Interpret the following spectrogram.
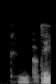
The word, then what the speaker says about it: contain: Contain. Okay. Mislead second syllable stress. Yeah, a couple of verbs again. Mislead, contain. Again, not always, but very common to have that second syllable stress.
